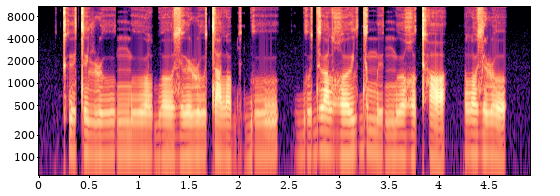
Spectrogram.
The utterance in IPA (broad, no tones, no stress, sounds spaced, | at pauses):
kʼ ɨ t ɯ lʲ ɭ uː ŋ͡m uː lˠ b oː z ɯː ɭ u t a lˠ o b ɾ ɪ ɡ͡b uː | ɡ͡b u d ɯː lˠ ʁʷ ɯː lʲ d u m ɨː ŋ͡m uː ʁʷ ɪ kʰ ɑ | lˠ u z ɪ ɭ o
